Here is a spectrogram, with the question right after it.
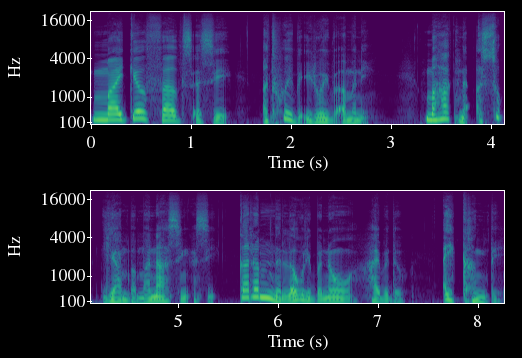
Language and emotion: Manipuri, surprised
